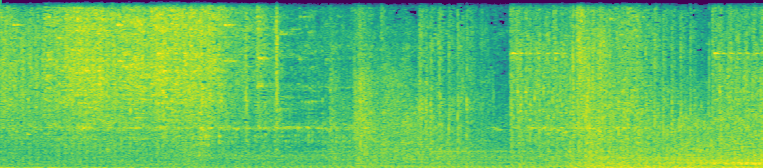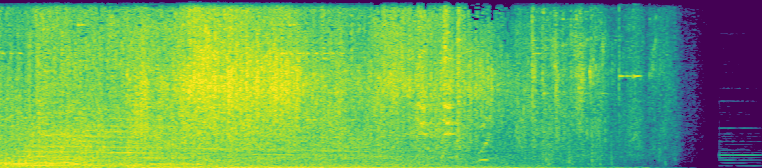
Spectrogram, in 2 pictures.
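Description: Loud cinematic sound-effects mix of deep rumbling booms and mechanical noise, with pitched tones gliding downward in the middle, fading out near the end.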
